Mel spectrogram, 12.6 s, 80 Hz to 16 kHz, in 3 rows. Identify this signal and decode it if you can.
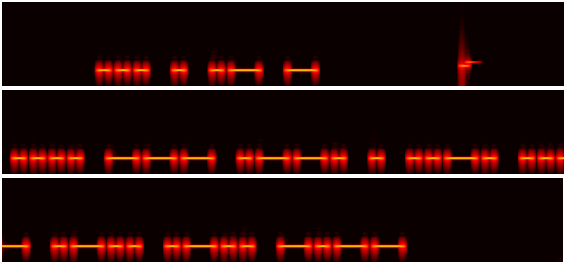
Morse code, heard as a keyed tone, about 17 wpm, 700 Hz. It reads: SEAT HOPEFULLY
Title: Sentences from Top 1500 Words - New Word Drill - 17wpm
